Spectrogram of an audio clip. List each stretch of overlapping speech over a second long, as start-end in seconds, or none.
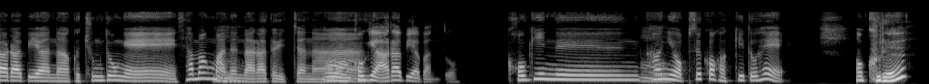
none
